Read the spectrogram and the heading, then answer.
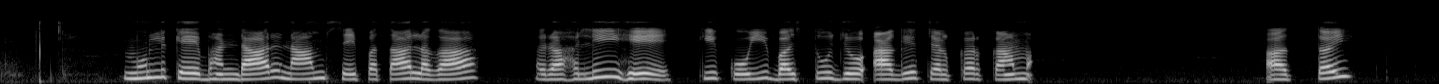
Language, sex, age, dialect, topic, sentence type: Magahi, female, 18-24, Central/Standard, banking, statement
